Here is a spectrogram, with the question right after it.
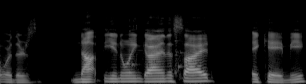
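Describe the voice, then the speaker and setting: Over music in the background, a man talks at a medium pitch with ordinary pitch variation, the sound dry and close with no echo. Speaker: gaming streamer. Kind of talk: casual chat. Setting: live stream.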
